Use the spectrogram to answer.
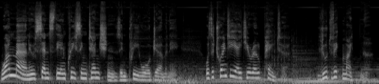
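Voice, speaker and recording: Over music in the background, a woman speaks at a moderate pace with very even loudness. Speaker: actress. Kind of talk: documentary narration.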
